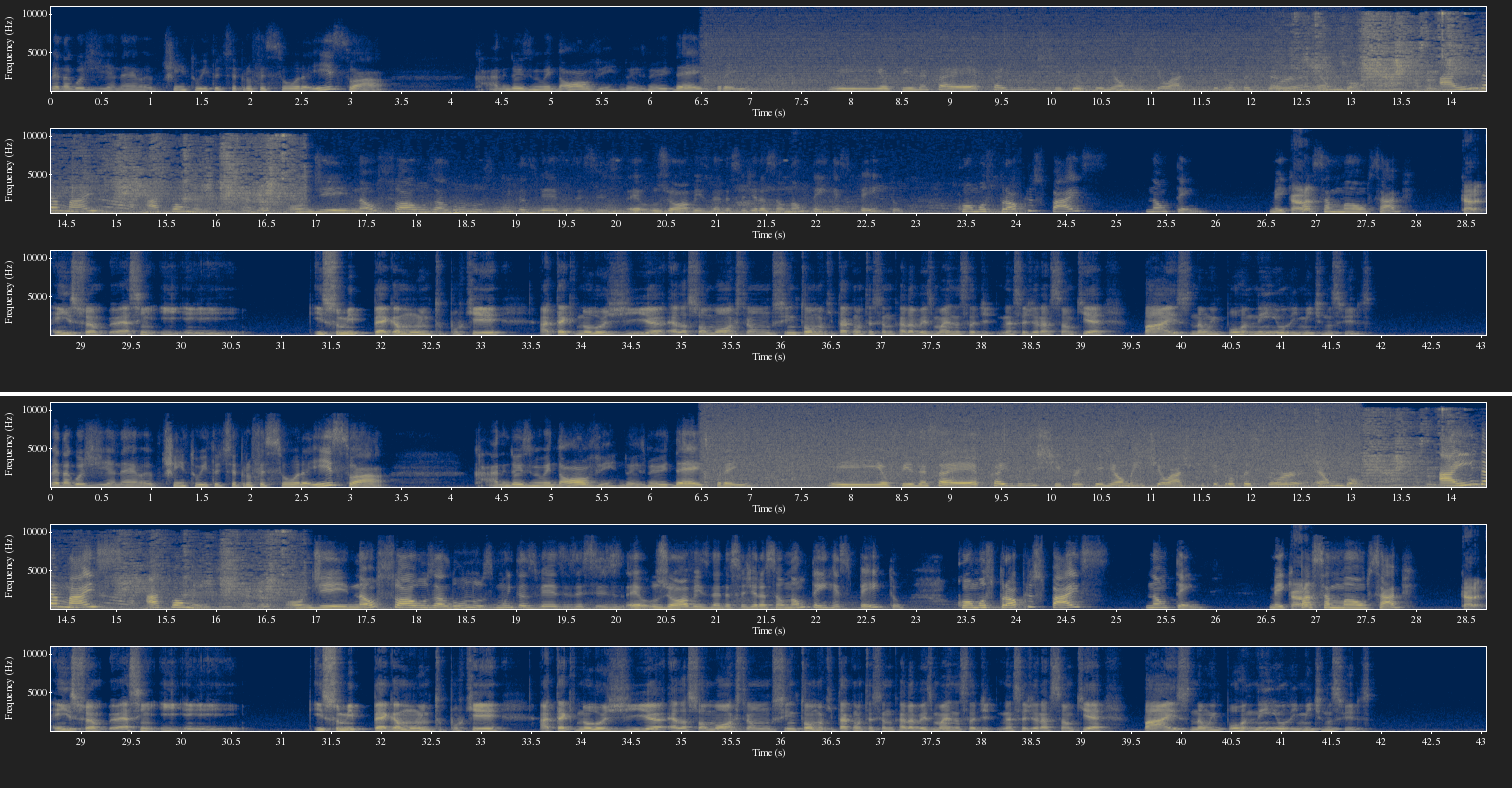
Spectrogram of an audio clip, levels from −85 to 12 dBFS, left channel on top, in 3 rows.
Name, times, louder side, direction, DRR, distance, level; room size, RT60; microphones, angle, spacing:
voice 1, 0.0-3.4 4.2-13.6 13.9-15.0 15.3-16.2 16.7-24.7 25.3-25.9 26.5-28.0, right 6 dB, 85° right, 0.4 m, -24 dB
sound 1, 6.5-13.1, right 6 dB, 60° right, 0.9 m, -35 dB
sound 2, 9.8-24.1, left 4 dB, 50° left, 0.3 m, -35 dB
sound 3, 11.9-16.9, left 3 dB, 15° left, 0.7 m, -31 dB
voice 2, 28.5-30.6 31.3-41.9, right 1 dB, 10° right, 0.9 m, -25 dB
10.0 x 4.6 x 2.6 m
head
